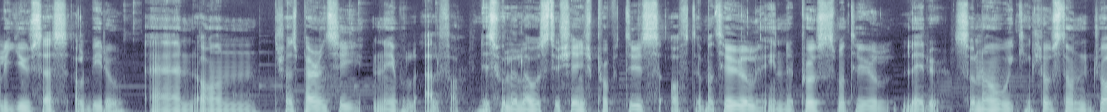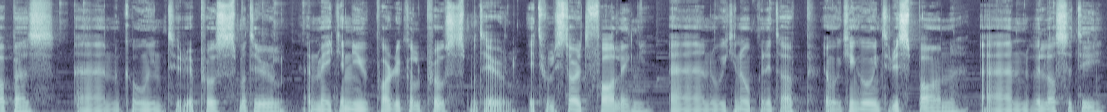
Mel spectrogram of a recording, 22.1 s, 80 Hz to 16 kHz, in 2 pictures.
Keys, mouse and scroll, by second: 1.4 scroll, 2.7 click, 4.7 scroll, 11.6 click, 16.4 scroll, 17.2 click, 18.6 click, 19.1 click, 20.0 click.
